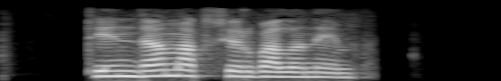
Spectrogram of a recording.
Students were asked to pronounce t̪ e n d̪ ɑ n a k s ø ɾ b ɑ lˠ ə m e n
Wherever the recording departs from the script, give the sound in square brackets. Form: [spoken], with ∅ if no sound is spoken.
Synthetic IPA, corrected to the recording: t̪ e n d̪ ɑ [m] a k s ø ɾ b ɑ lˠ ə [n] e [m]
